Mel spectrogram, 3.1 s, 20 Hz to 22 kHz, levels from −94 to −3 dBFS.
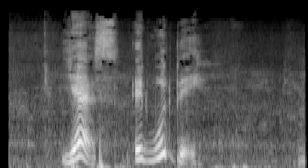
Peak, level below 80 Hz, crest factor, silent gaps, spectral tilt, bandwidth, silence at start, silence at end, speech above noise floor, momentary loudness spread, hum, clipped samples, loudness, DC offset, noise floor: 0 dBFS; -36 dBFS; 20 dB; none; -3.5 dB/octave; 16 kHz; 0.45 s; 0 s; 29 dB; 14 LU; none; under 0.1%; -17 LUFS; under 0.1%; -45 dBFS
